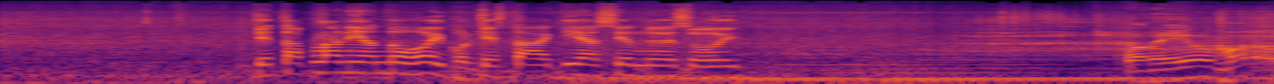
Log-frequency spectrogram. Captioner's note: speaking spanish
